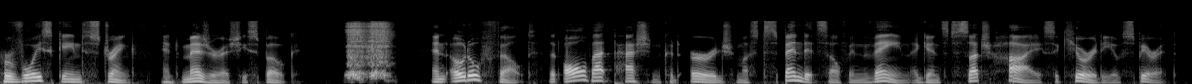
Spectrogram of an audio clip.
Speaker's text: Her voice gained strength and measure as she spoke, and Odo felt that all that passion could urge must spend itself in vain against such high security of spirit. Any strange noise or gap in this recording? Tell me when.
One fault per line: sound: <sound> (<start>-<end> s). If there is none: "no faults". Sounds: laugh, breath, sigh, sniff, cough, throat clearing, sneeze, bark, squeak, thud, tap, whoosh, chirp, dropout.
sound: sigh (3.4-4.0 s)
